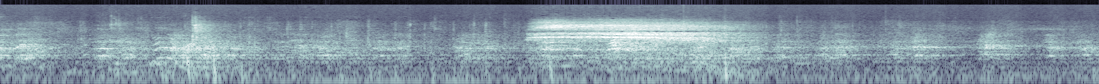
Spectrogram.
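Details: Tennessee Walking Horse named Mystery gives one loud, shrill whinny lasting about two seconds midway, set among hoof clip-clops and quiet human speech.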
